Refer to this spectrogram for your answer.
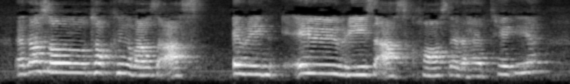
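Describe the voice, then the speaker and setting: A high-pitched woman's voice amid audible room echo. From immigrant to the US. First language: not English. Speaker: college student. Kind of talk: interview. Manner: halting.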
